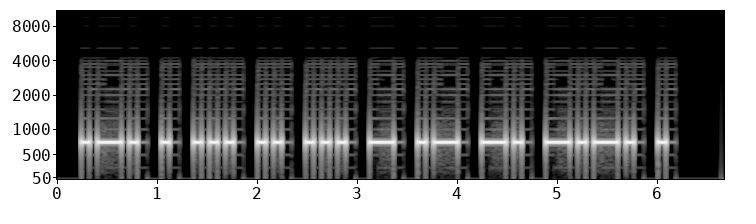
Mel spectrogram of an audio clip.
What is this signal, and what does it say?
Morse code, heard as a keyed tone, about 15 wpm, 750 Hz. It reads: RESISTANCE
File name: cwa / W1AW-Level2 / 15WPM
